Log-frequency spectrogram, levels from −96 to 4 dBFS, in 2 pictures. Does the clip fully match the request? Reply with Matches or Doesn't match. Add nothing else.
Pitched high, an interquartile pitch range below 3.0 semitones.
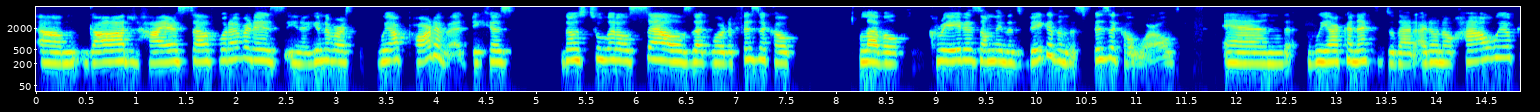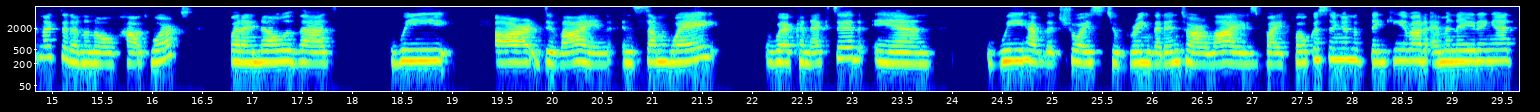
Matches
